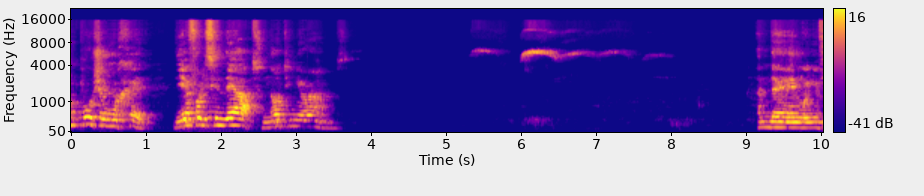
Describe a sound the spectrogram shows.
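A man speaks calmly and clearly, close to the microphone, with pauses.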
